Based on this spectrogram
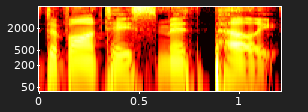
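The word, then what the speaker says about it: Devante Smith-Pelly: And Devontae is Devontae Smith-Pelly.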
